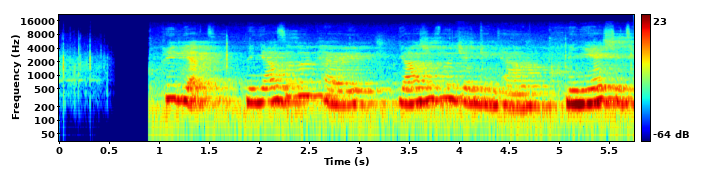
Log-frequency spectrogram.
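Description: A young woman sings clearly into a microphone in a large hall.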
